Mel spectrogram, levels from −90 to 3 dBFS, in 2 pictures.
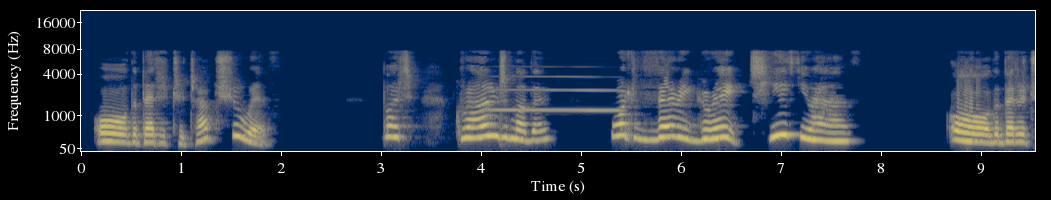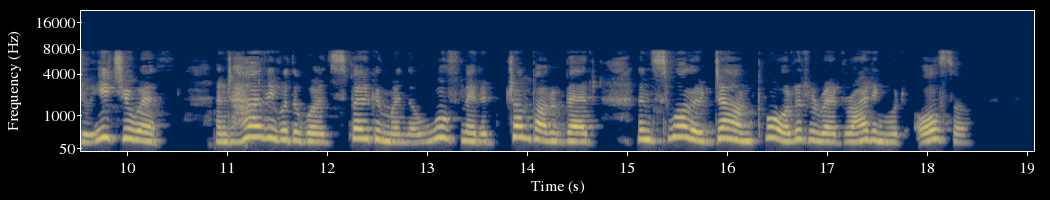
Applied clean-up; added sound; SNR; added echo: classical method Wiener filter.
